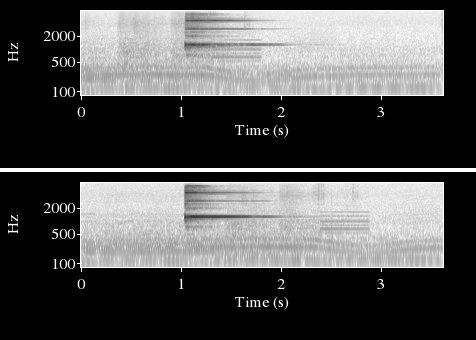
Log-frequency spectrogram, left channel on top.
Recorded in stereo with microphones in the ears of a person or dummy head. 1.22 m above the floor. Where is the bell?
40° right (ahead or behind), 1.6 m.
